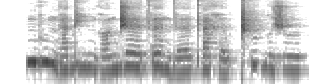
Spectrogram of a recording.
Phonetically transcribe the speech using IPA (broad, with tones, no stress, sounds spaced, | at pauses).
ŋ ɡ uː˥ ŋ ɡ a˩˧ d iː˧ ŋ ɡ ɒː˩˧ n d͡ʒ ɜː˥˧ tʼ ɜ˥˧ n d ɜː˩˧ tʼ a˧ x ɜ˩˧ w ǁʰ u˥ ɡʷ i˧˩ ʃ ʊː˧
